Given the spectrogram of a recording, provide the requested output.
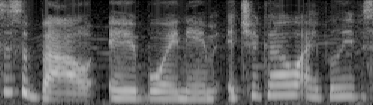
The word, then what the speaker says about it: Ichigo: So this is about a boy named Ichigo, I believe is how you pronounce that.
